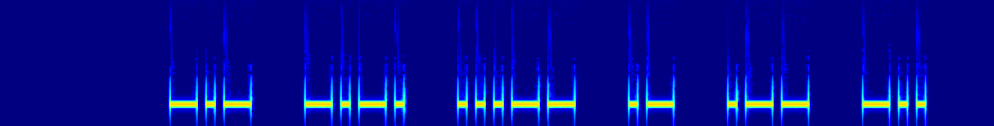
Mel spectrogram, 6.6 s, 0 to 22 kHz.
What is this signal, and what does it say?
Morse code, heard as a keyed tone, about 20 wpm, spaced as for 14 wpm, 700 Hz. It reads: KC3AWD
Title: 200 Lesson 32g - Letter k - Call Signs 20wpm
